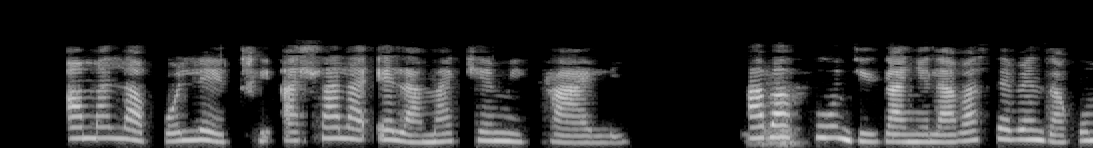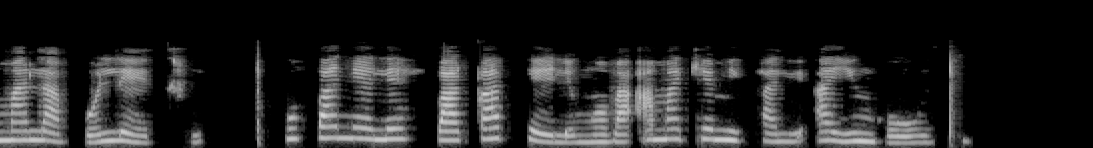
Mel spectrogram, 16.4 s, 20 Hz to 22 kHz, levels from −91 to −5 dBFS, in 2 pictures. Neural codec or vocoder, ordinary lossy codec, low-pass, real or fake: none; AAC, 32 kbps; 7.2 kHz; real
